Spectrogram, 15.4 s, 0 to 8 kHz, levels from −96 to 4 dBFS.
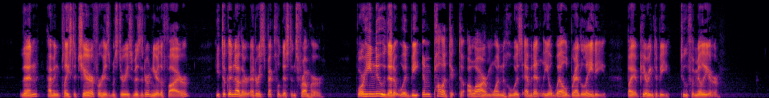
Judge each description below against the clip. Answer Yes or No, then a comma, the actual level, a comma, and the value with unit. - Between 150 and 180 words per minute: Yes, average, 170 wpm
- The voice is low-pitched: Yes, low, 115 Hz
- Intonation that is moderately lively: Yes, average, 4.5 semitones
